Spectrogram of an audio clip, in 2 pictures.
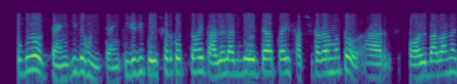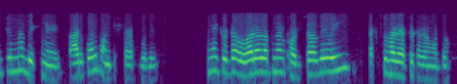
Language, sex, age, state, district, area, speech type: Bengali, male, 30-45, West Bengal, Paschim Medinipur, urban, conversation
